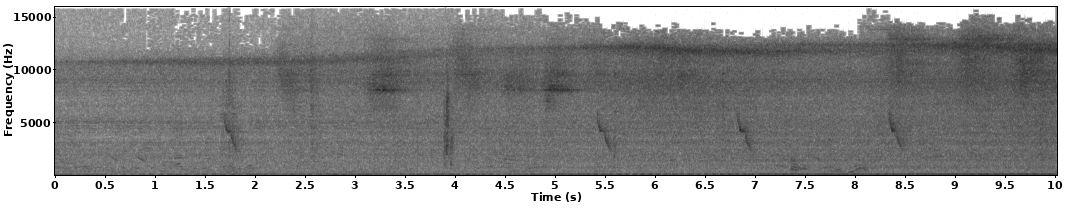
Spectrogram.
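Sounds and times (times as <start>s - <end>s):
diesel locomotive hum: 0.0s - 10.0s
train carriages rumbling past: 0.0s - 10.0s.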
